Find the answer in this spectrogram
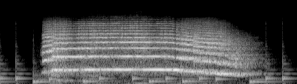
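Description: An elephant gives a loud, brassy trumpet blast lasting about two seconds over a steady musical beat.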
